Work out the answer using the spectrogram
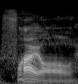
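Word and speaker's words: Fayal: island of the group fail the people there pronounce it file and put the accent on the first syllable we anchored in the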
